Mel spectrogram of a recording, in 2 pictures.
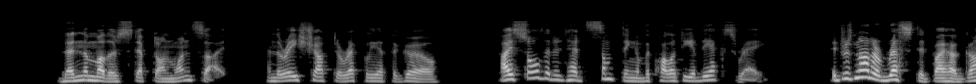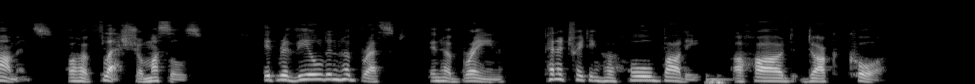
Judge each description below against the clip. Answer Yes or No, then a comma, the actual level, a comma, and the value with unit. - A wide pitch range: Yes, wide, 5.7 semitones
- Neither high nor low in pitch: Yes, medium, 165 Hz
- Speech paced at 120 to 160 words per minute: No, average, 170 wpm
